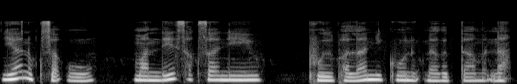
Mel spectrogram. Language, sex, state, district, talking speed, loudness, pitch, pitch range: Garo, female, Meghalaya, South Garo Hills, 105 wpm, -16 LUFS, 195 Hz, 175-215 Hz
